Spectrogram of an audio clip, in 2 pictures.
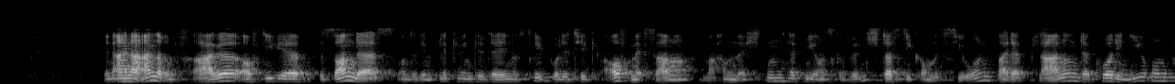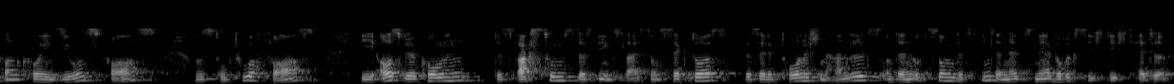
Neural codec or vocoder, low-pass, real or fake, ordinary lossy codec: codec, 16 kHz, 4.8 kbps, FACodec; 5.4 kHz; fake; none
